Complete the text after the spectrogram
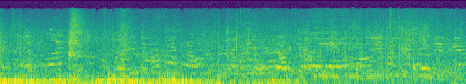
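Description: A crowd of people chatters at a distance outdoors.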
